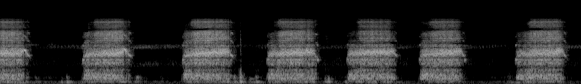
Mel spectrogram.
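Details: Nesting-box barn owls, wild, mating at 4:17 am on 4 March 2023, their fifteenth night, at a corral; seven noisy hissing bursts come at a fairly steady pace, about one every 0.8 seconds, with a faint thin tone between.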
